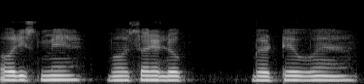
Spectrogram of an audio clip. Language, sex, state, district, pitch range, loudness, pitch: Hindi, female, Uttar Pradesh, Lalitpur, 195-205 Hz, -16 LUFS, 195 Hz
